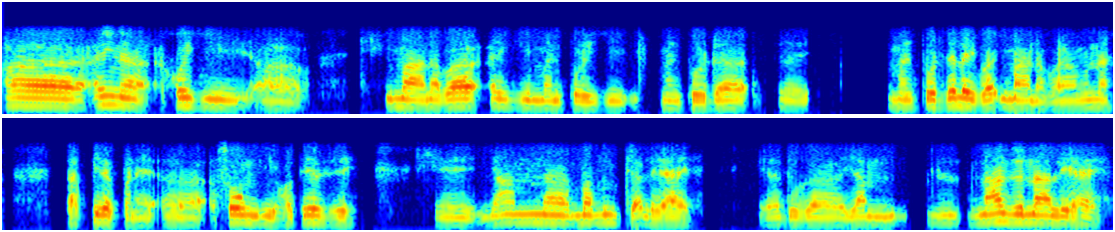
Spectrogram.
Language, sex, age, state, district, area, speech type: Manipuri, male, 30-45, Manipur, Imphal East, rural, conversation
